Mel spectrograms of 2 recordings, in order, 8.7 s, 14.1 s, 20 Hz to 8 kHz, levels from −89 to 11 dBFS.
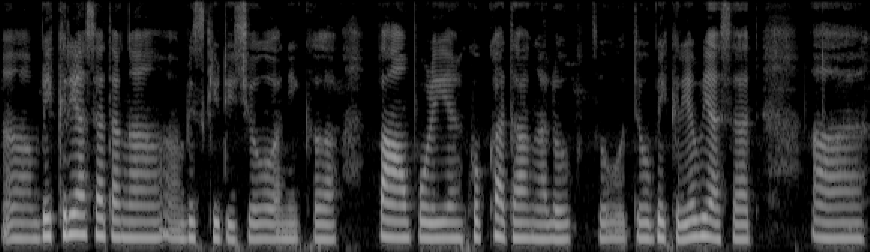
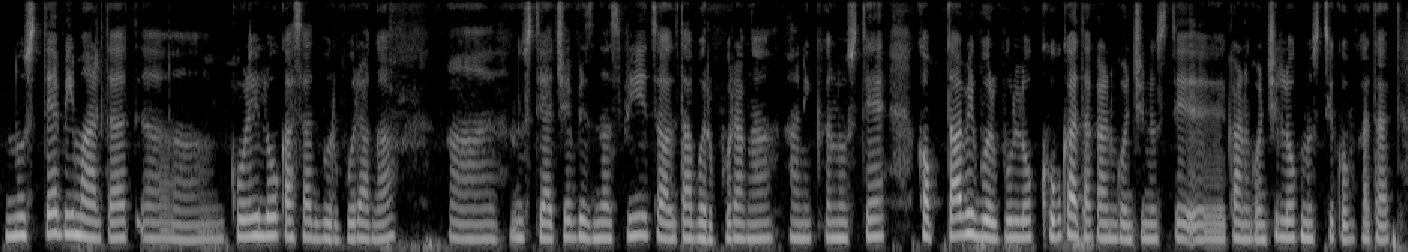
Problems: background conversations at intervals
